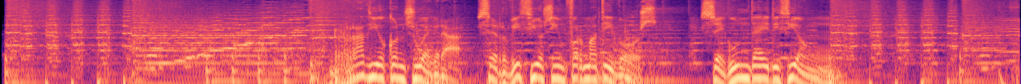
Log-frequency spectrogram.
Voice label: news opening

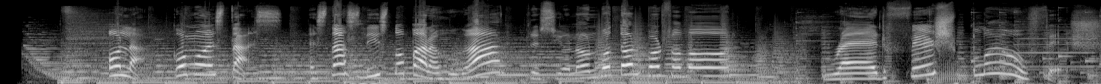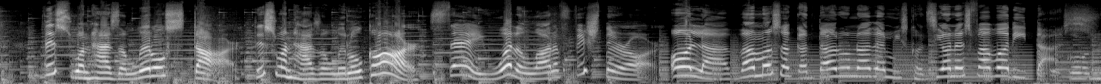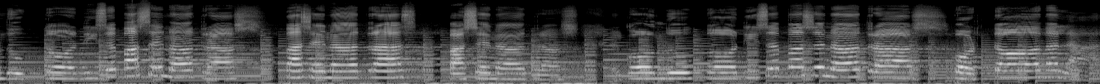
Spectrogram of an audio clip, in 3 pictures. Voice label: Child Voice

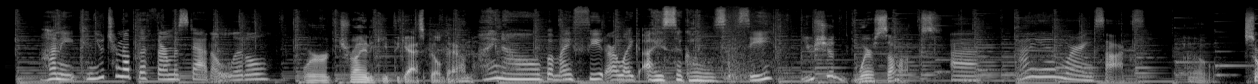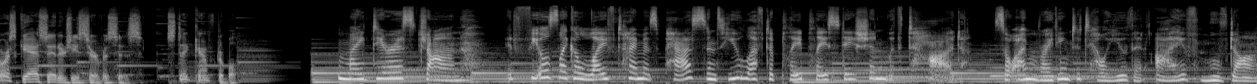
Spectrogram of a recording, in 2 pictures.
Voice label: Short Commercial

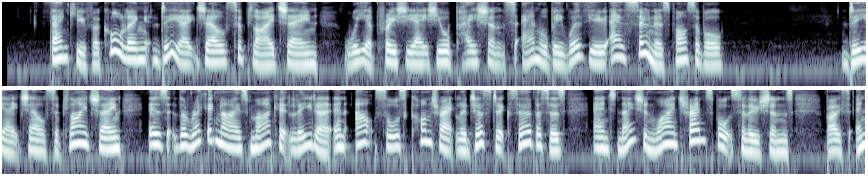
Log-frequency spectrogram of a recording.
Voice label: ON HOLD

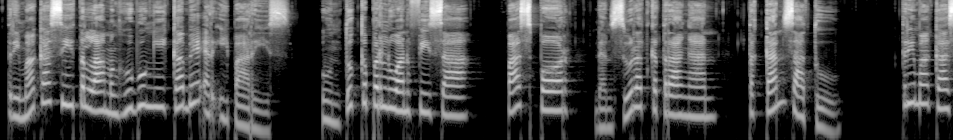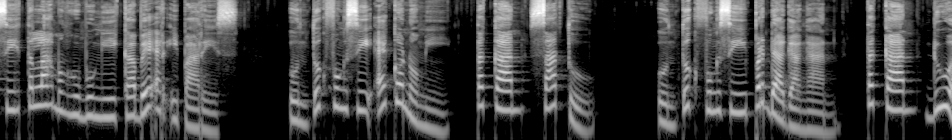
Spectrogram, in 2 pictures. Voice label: IVR; KBRI Paris

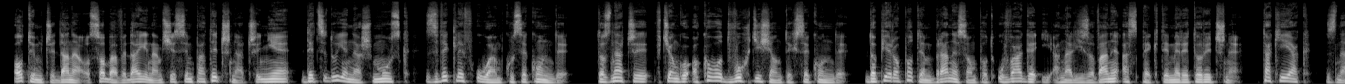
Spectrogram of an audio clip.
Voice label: POL Narration

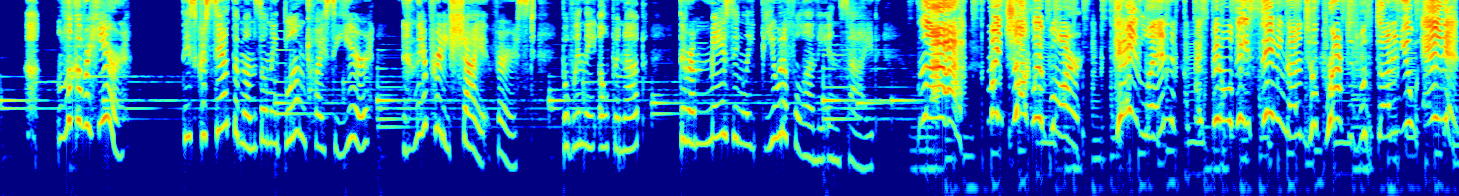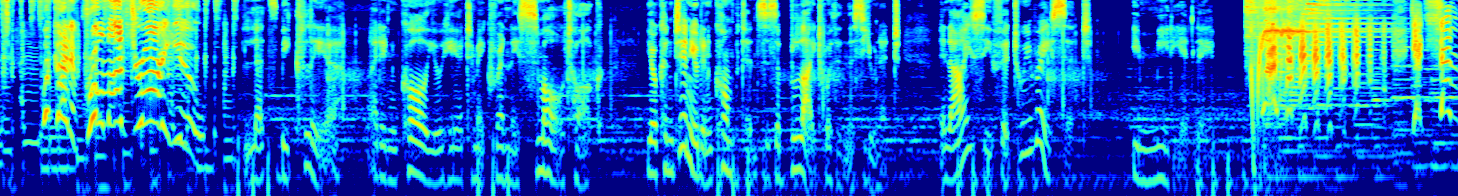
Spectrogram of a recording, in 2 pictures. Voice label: Character

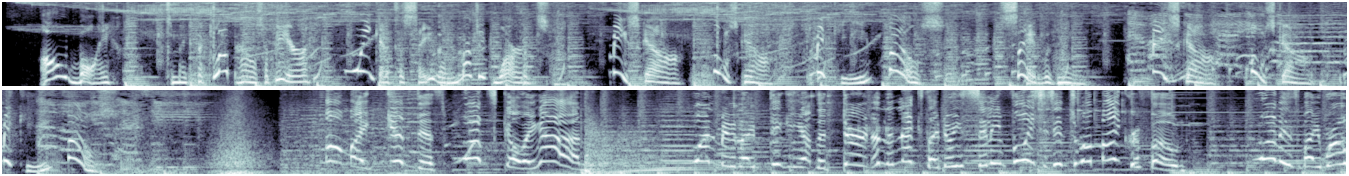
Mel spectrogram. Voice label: Character Impressions Reel

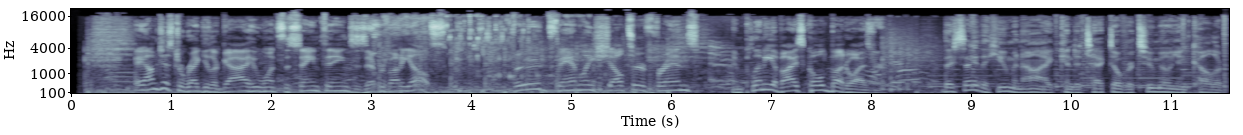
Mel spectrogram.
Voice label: commercial voice

